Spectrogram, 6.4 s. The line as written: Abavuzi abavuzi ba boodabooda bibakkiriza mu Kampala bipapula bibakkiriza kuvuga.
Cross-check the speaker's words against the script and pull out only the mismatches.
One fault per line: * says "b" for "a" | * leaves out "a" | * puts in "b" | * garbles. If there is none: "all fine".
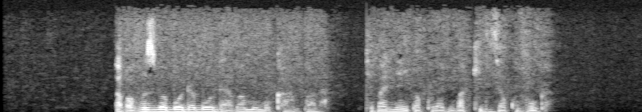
* leaves out "abavuzi"
* says "abamu" for "bibakkiriza"
* puts in "tebalina"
